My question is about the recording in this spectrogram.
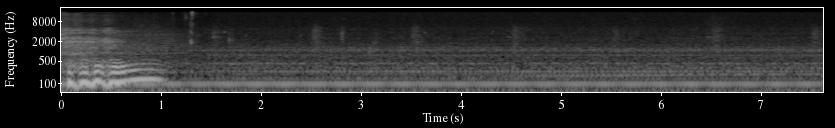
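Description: A brief voice-like sound in the first second, then a steady low hum with a few faint ticks.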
